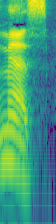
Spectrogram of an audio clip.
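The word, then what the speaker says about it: match: ইংরেজি শব্দের শেষে টিসিএইচ থাকলে উচ্চারণ চ হবে। যেমন ব্যাচ এবং ম্যাচ দুটি শব্দের শেষে টিসিএইচ রয়েছে কিন্তু তাদের উচ্চারণ একত্রে চ হবে।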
